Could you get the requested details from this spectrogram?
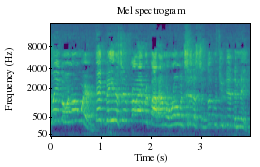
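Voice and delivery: indignant apostle standing his ground; defiant Paul. Retold or imitated. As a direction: play Paul refusing to leave.

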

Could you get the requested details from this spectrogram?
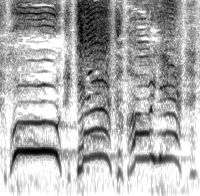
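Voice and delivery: high whooping cheer, hammed-up; mock fan cheer. Imitating cheering football fans.

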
